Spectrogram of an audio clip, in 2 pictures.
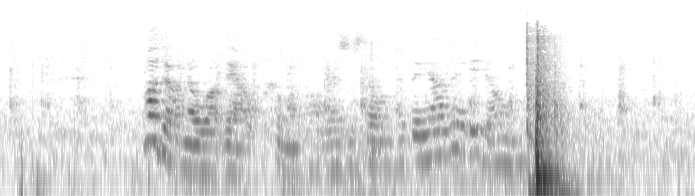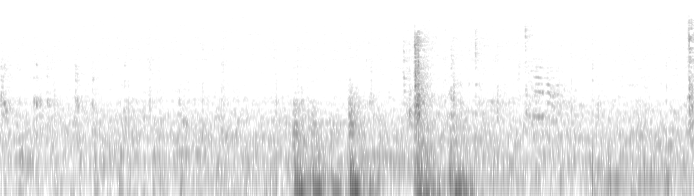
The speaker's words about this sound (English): No one here. And the door unlocked.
